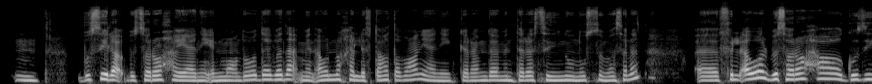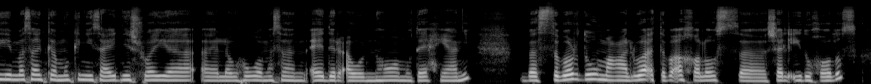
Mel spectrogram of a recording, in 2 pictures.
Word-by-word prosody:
إمم 190 -3 -1 0.4
بُصّي، 210 +7 +3
لأ 210 -2 +4
بصراحة 200 +3 0
يعني 180 -3 +1
الموضوع 185 +3 0
ده 220 +1 +1
بدأ 220 +1 +2
من 185 -4 -2
أوّل 200 +3 +1
ما 225 - +2
خلفّتها 195 -1 -1
طبعًا، 205 +2 -3
يعني 180 -7 -1
الكلام 180 +2 -3
ده 195 0 +1
من 190 -2 0
3 195 0 0
سنين 190 +2 +1
ونُص 190 +2 -1
مثلًا. 205 - -1 0.6
آآ 190 +1 0
في 205 - -6
الأوّل 250 +7 +5
بصراحة، 245 +2 +2
جوزي 225 +1 +1
مثلًا 220 +1 +1
كان 215 -1 -1
ممكن 205 +1 -1
يساعدني 200 0 0
شويّة، 195 -1 0 0.2
آآ 180 -1 -3
لو 180 0 -2
هو 190 +2 -1
مثلًا 185 -1 -3
قادر، 185 -1 0
أو 170 -1 +1
إن 170 0 -3
هو 185 +1 -1
متاح 180 0 -4
يعني، 180 +10 -2 0.5
بس 185 0 0
برضه 230 +3 +4
مع 195 -4 +1
الوقت 205 +1 +2
بقى 195 +3 0
خلاص 190 -1 -2 0.3
شال 180 +4 -1
إيده 185 0 -1
خالص. 180 - -2
195 Hz, 170 wpm, -23 LUFS, 180-215 Hz, 0.6 s, الأوّل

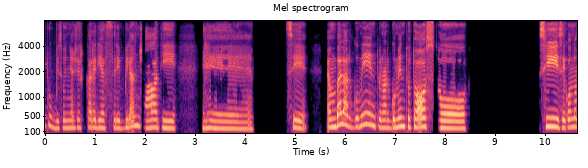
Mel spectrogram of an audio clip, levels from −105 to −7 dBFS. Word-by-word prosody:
tu, 245 0 -7
bisogna 195 +1 -5
cercare 205 +1 -5
di 200 0 -2
essere 195 0 -4
bilanciati. 200 -3 -1 0.5
E, 180 -3 -3 0.6
sì. 195 -3 -2 0.4
È - - -2
un 220 +1 +3
bell'argomento, 260 -1 +1
un 200 - -1
argomento 215 +3 +1
tosto. 190 -5 +3 1.5
Sì, 230 -2 +5
secondo 210 +3 0
200 Hz, 90 wpm, -23 LUFS, 190-225 Hz, 1.5 s, Sì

